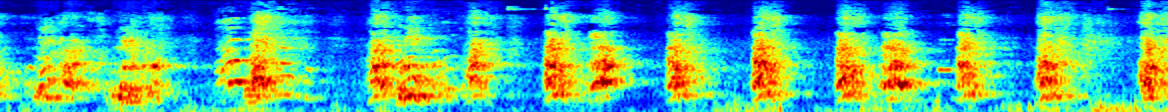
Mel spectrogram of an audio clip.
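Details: Golden retriever and shih tzu puppy, household pets Buzo and Milo, fighting: a steady stream of loud, rough barks and yaps, several per second in bursts, with little else audible.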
